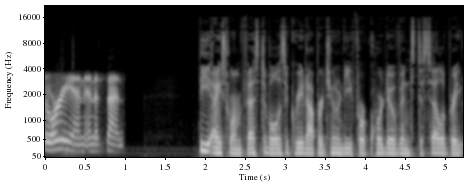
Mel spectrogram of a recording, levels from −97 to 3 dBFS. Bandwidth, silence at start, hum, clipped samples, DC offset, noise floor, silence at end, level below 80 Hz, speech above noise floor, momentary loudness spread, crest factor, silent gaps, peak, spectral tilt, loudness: 14.5 kHz; 0 s; none; under 0.1%; under 0.1%; -72 dBFS; 0 s; -56 dBFS; 48 dB; 6 LU; 18 dB; none; -6 dBFS; -6 dB/octave; -24 LUFS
